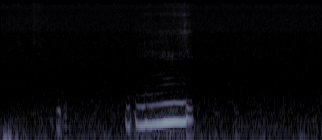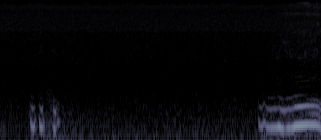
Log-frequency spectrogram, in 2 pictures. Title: いびきかいて爆睡の猫 #猫 #いびき #cat #kitty #snoring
